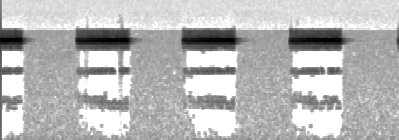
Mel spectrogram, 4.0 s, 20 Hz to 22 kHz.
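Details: Brief stretch of bell cricket song, recorded in 2020 by the National Institute of Biological Resources, with four shrill, ringing bursts each lasting about half a second, spaced roughly a second apart.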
